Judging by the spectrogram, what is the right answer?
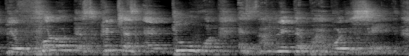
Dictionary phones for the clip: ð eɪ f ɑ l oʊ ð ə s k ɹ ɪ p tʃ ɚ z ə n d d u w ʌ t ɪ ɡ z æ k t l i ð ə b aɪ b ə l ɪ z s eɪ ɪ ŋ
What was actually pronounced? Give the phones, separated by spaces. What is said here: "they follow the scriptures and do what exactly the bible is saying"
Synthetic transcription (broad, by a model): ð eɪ f ɑ l oʊ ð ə s k ɹ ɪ p tʃ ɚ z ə n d d u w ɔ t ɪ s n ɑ t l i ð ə b aɪ b ə l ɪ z s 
